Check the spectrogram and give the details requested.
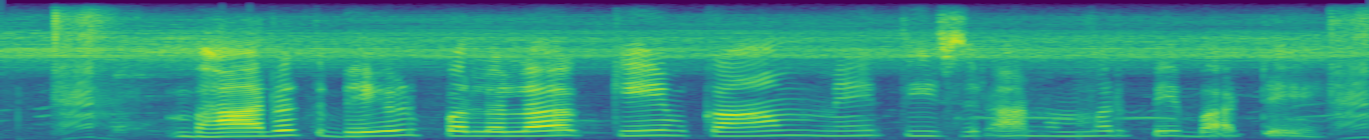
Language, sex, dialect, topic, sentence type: Bhojpuri, female, Western, agriculture, statement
